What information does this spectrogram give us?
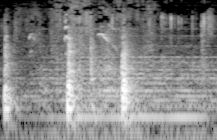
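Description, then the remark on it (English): Mice squeaking: faint, high, thin chirps scattered through a quiet stretch, with two sharper, louder squeaks about half a second apart. No one speaks. “She stops, hearing squeaking.”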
